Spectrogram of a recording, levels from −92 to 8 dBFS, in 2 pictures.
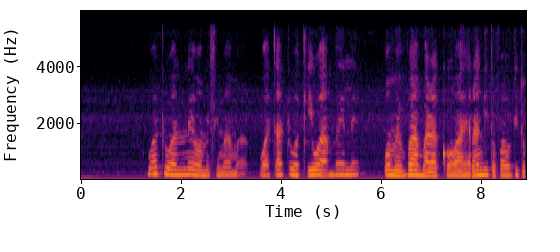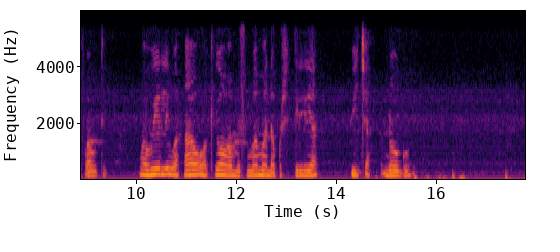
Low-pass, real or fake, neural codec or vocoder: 5.4 kHz; real; none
